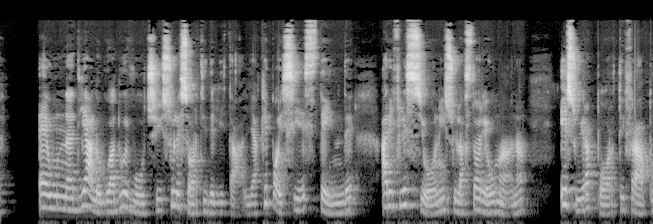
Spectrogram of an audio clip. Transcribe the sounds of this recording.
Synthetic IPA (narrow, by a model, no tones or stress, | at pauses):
ɛund̪iaːloɡoad̪ːuːevoːt͡ʃisulːesɔrt̪id̪elːit̪a̰ljak̟epːɔjsiest̪ɛnd̪eariflesːjoːnisulːast̪ɔːɾjauma̰ːna | esuiɾapːɔrt̪ifɾʔapːo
